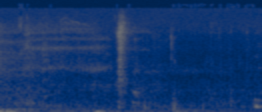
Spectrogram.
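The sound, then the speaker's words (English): A single small, quick sneeze bursts out around the middle, short and fairly soft, with faint room noise and a few light shuffles around it. “Oh, cutest little sneeze.”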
